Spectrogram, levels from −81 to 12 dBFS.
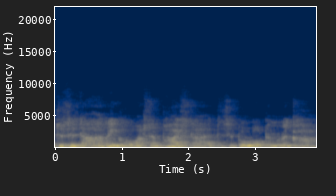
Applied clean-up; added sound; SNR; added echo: none; none; none; reverberation time 0.8 s.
